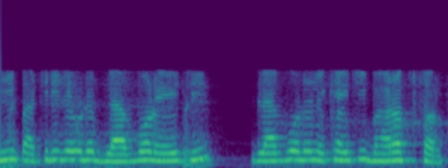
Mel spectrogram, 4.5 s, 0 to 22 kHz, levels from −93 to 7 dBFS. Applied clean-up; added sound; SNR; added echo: neural mask model RNNoise.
